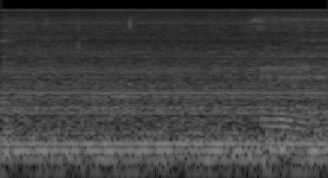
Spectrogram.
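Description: Steady room hum with several low held tones running evenly, with no distinct events.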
